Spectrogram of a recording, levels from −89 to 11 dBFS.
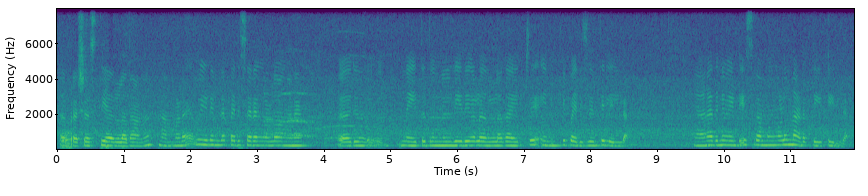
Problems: constant background noise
